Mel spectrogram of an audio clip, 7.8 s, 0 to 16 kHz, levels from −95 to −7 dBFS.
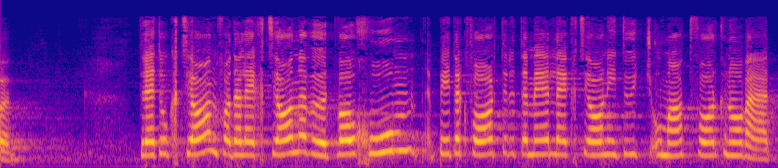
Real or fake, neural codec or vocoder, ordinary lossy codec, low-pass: real; none; MP3, 96 kbps; 10.8 kHz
